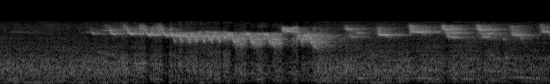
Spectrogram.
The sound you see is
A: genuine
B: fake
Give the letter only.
B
